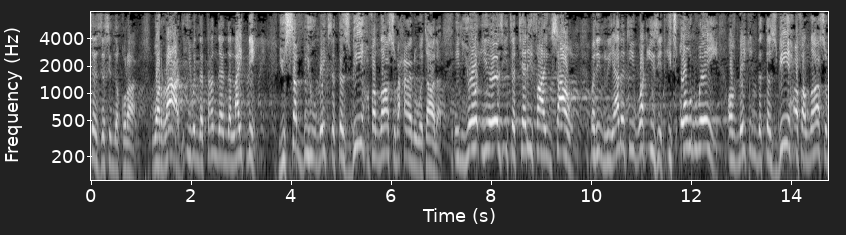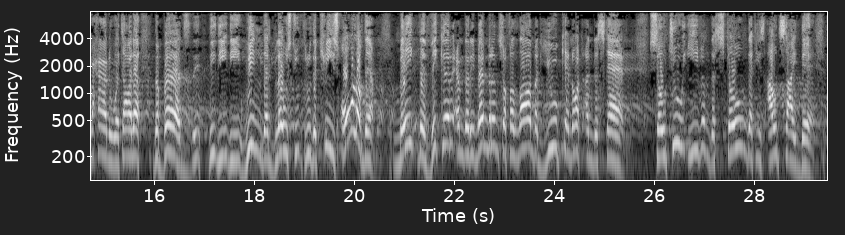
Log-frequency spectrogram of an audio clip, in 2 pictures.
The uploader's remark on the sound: Jumuah lecture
